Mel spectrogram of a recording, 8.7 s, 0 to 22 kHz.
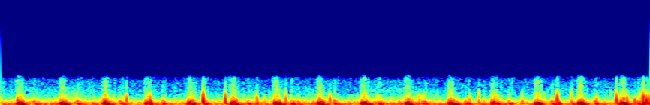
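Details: Fast, regular lub-dub heart sounds at about 105 beats a minute, heard with a wireless stethoscope over the valve areas (pulmonic, aortic, Erb's point) after running; rapid heart sounds after exercise.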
